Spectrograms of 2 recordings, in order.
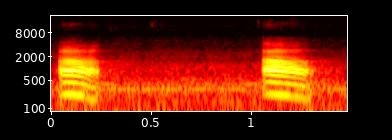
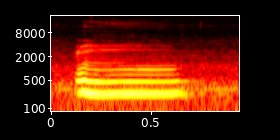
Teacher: حمزہ جو ہے یہ محقق ادا ہوتا ہے، آ یہ ساؤنڈ آئے گی اس کی، اور عین اور واو کو جب ہم ملائیں گے تو آئے گی او۔ عین کو اس کے مخرج سے نکالنا ہے، وسط حلق سے۔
